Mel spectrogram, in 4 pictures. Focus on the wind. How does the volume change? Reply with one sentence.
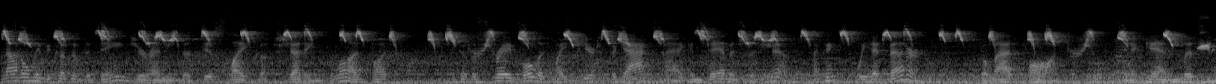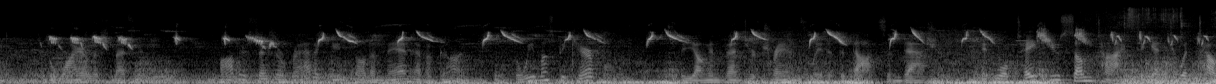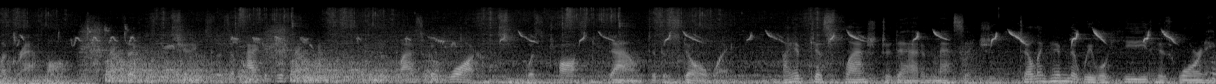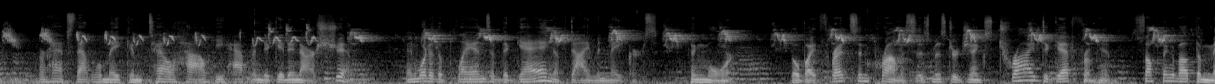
The loudness of the wind goes up, then down.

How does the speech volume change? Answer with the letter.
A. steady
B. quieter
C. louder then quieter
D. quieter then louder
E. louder
E.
